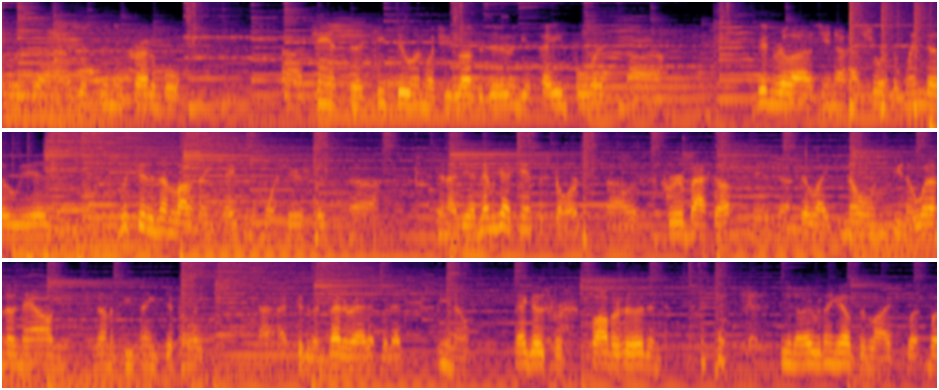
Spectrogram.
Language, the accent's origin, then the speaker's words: English; Tallahassee, Florida, United States; also born or lived in Georgia; I was born in Georgia, but grew up in Tallahassee.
